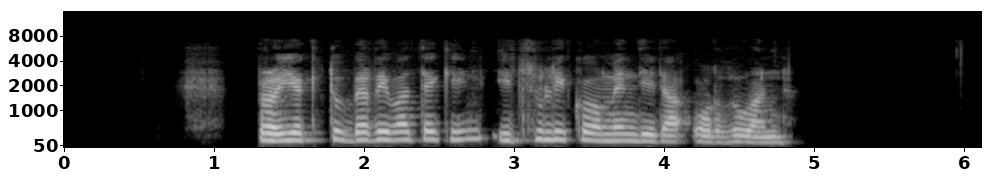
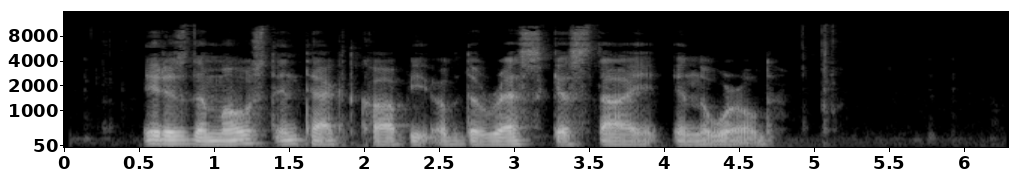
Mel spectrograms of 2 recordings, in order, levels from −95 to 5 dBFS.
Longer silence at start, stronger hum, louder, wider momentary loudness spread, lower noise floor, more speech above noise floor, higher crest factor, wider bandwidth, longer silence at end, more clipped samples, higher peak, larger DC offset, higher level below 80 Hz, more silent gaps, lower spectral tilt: first, 0.8 s vs 0.55 s; neither; first, -24 LUFS vs -28 LUFS; about the same, 9 LU vs 9 LU; first, under -90 dBFS vs -74 dBFS; first, over 67 dB vs 47 dB; about the same, 20 dB vs 20 dB; second, 7.2 kHz vs 11 kHz; second, 1.3 s vs 1.6 s; neither; first, -6 dBFS vs -10 dBFS; neither; second, -74 dBFS vs -50 dBFS; first, 1.14-1.29 s vs none; about the same, -8 dB/octave vs -7 dB/octave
